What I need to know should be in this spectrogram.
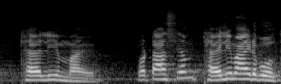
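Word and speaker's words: phthalimide: इसको हम लोग बोलते हैं पोटासियम सॉल्ट ऑफ थैलिमाइड।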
